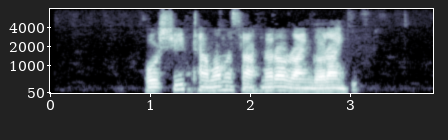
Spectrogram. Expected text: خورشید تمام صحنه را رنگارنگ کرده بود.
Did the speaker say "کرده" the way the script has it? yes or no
no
